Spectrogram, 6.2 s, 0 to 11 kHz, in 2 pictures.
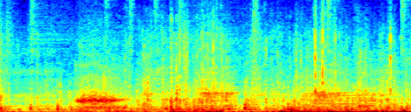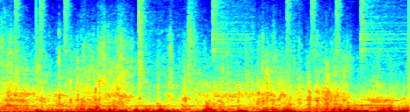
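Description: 2016 Giant Reign mountain bike clattering and rattling over rough, rocky trail at speed, with many sharp knocks and a low wind rumble on the camera's microphone, under background music.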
